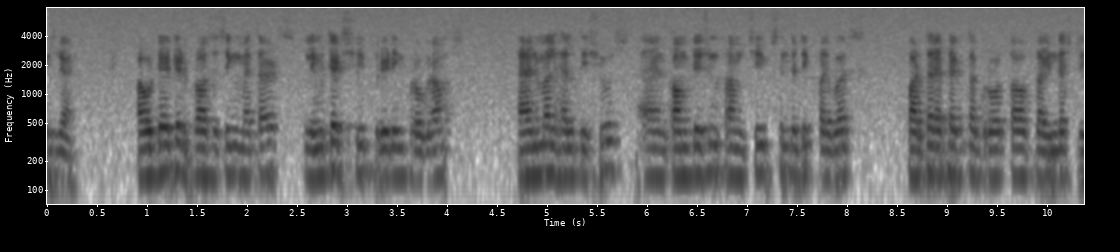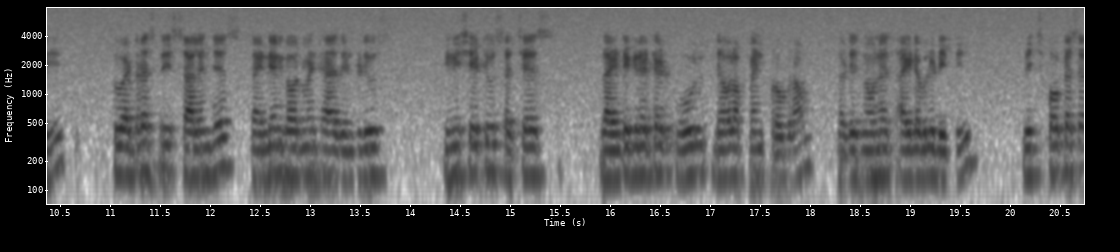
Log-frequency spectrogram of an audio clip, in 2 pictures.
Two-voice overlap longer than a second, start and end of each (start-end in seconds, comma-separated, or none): none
